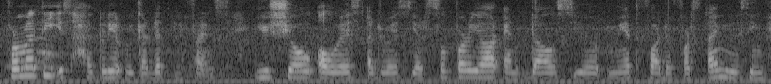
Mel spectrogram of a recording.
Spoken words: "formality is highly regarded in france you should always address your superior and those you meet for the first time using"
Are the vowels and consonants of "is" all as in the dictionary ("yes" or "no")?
no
